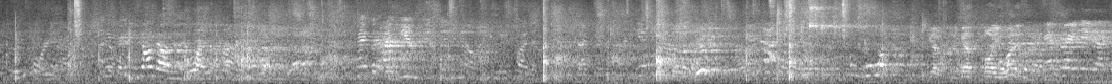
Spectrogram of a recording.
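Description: Women talk and call out across a large echoing hall.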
